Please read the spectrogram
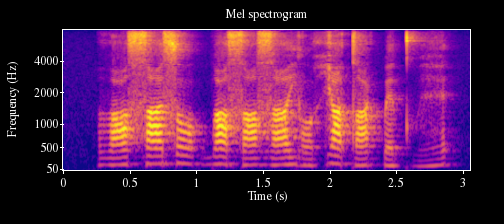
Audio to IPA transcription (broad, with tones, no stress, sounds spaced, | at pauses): ðˤ ɤ˩˧ sˤ ɛ˧˥ s ɔ˥˨ ɡ͡b ɤ˥˨ sˤ i˩˧ zˤ i˩˧ j ɔ˩ x i˥˨ tˤ ɛ˩˥ k͡p ɛ˩˧ kʷʰ ɛ̤˩˥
